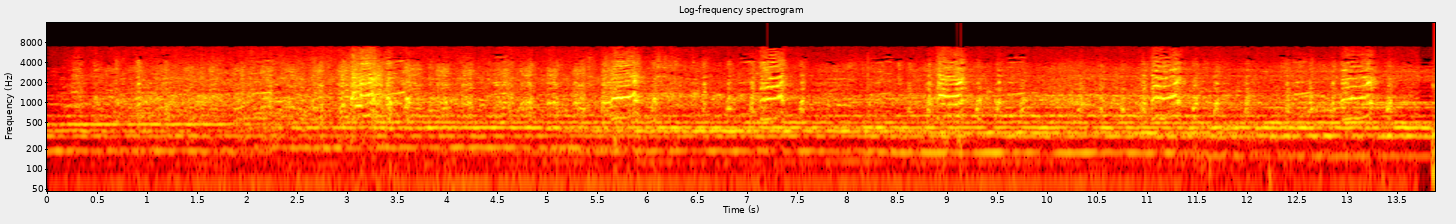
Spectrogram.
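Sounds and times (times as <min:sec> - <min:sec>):
hen clucking: 0:00.0 - 0:13.8
laughter: 0:00.0 - 0:13.8
steady busy hum: 0:00.0 - 0:13.8.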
